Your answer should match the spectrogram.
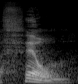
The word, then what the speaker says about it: film: However, in the UK, we refer to it a little bit more as being called a film. Film. Again, we're creating this very round shape for the dark L.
